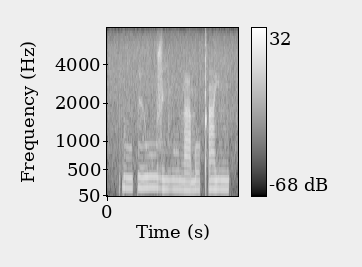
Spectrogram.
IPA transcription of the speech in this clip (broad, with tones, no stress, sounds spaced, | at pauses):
ɗ uː˨ p ɪ˦ ɣ uː˦ z i˨ v u˨ ŋ a˨ m o˨ kʼ ã˦ j ĩ˦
